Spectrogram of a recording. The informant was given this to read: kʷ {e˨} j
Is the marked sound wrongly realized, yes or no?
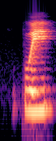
yes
